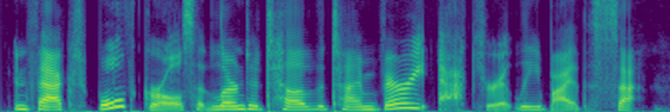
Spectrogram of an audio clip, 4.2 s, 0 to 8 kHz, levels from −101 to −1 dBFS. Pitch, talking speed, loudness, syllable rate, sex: 245 Hz, 215 wpm, -22 LUFS, 5.8 syllables/s, female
